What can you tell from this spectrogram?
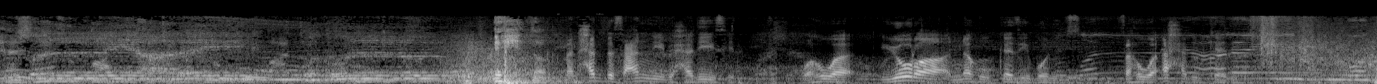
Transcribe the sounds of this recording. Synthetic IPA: saliʕala | ʔɪħd̪ɑɾˤmanħad̪ːaθʕanːibɪħad̪iːθ | waɦʊwa | jɑɾˤɑːʔa̰nːaɦʊkaðɪb | faɦʊwaʔaħad̪lkaðɪb

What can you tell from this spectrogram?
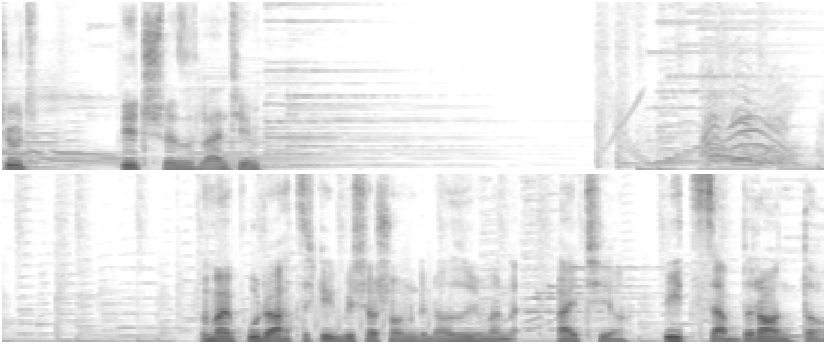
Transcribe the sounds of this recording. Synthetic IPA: uːtbiːt͡ʃvɪzlaɪntʰiːm | ʔʊntmaɪnbʁuːdɐhatz̥ɪçɡ̥eːɡŋ̩bɪçaʃoːnɡənaʊzoːviːmaɪnʁaɪtʰiːɐv̥it͡sabɾɔnto

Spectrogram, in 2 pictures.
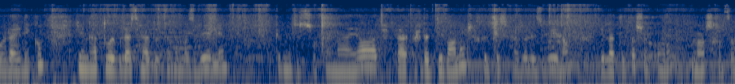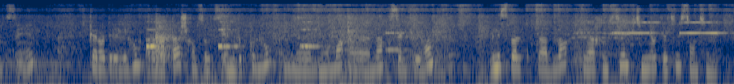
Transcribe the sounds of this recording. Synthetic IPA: lælikʊmkænɦæt̪ˤːwiblæt̪hæd̪ut̪æɦʊmːæzbilin | kəd̪mət̪əʃuxmæjat̪ħə̥t̪ːˤbaʕækwaħd̪æd̪ifænabʃħaqəd̪ʒit̪fħaʒːaləzwilaʔəlæt̪lt̪ˤɑʃəɾˤʔʊ̰ɾut̪næʃxəmsawt̪ə̥sʕin | kænud̪ɾiliɦʊmʔɑɾˤbaʕt̪ˤɑʃxəmsawt̪əsʕind̪ukʊlːhʊmlihʊmːænæqsimfiɦʊm | bənːəsbaləlkt̪æblahæxəmsinħə̥t̪mənjæwt̪læt̪insɑnt̪ʰimi

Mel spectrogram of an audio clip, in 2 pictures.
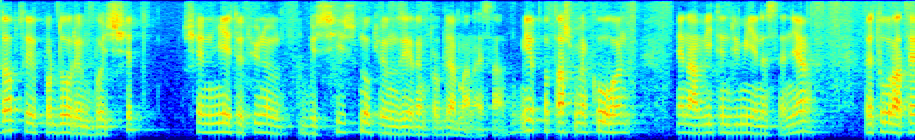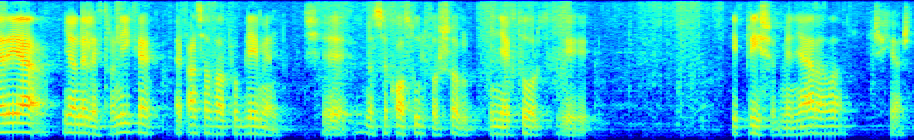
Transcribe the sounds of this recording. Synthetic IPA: d̪ɔpt̪ipəɾd̪ɔɾimbət͡ʃʃit̪ | t͡ʃənmjɛt̪ɛt̪ʰynəbət͡ʃsiʃnukjɔnziɾinpɾɔblɛma̰na̰jsa̰nmiɾpɔt̪aʃmɛkɔhən | ɛnavit̪ind̪ymiɛnəsɛ̰ɲa | vɛt̪uɾat̪ɛɾɛjajɔnɛlɛkt̪ɾɔnikɛɛkant͡ʃat̪aɾpɾɔblɛmḭnə̰nəsɛkasulfəɾʃumiɲɛkt̪ɔɾt̪ḭ | ipɾiʃənmɛɲɛɾɛðɛ | t͡ʃə̥kɔ̰ʃt̪

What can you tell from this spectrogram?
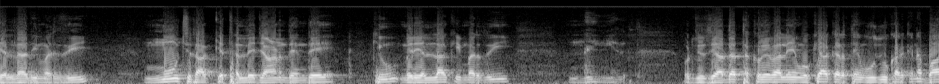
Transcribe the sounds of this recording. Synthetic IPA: eːəlːaːd̪iːməɾziː | mũːt͡ʃɾaːkːeːt̪ʰəlːeːd͡ʒaːɳd̪ẽːnd̪eːkjõːmeːɾeːəlːaːkiːməɾziː | nəĩː | ɔːɾd͡ʒoːzɪjaːd̪aːt̪əkʋeːʋaːleːãːʋoːkjaːkəɾt̪eɦãːʋʊzuːkəɾkeːnaːbaː

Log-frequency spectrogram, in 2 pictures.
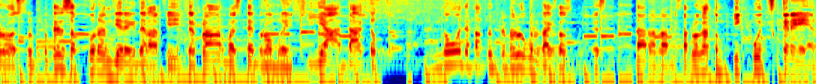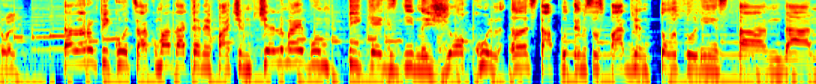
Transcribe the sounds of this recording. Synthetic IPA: ɾost̪ulput̪e̞msəfuɾəmd̪iɾek̚t̪d̪e̞lafiit͡ʃeɾpɨnlauɾməsɨ̥nt̪e̞mro̞mɨnʲʃijad̪akə | nud̪e̞fap̚t̪ɨnt̪ɾebujelokuɾed̪akst̪aosəput̪esk̚d̪aɾaɾamisablo̞kat̪unpikut̪skɾeeɾṵld̪ad̪oaɾunpikut̪sakumad̪akəne̞fat͡ʃe̞mt͡ʃe̞lmajbunpikeksd̪inʒokuləst̪aput̪e̞msəspard͡ʒe̞mt̪ot̪ulinst̪and̪an

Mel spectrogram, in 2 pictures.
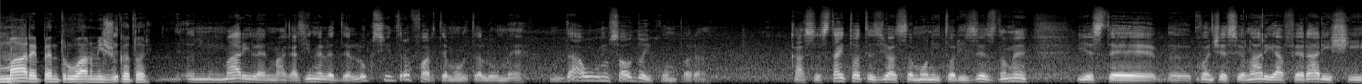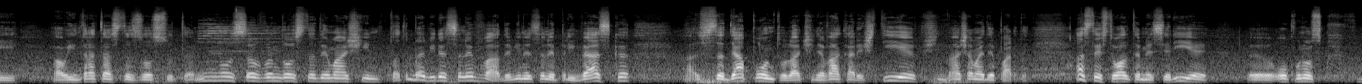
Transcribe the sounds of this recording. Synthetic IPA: maɾe̞pe̞nt̪ɾuanumiʒukət̪o̞rʲ | ɨnmaɾile̞ɨnmaɡazine̞le̞d̪e̞luksint̪ɾəfoart̪e̞mult̪əlume̞ | d̪aunusawd̪o̞jkumpəɾə̰ | kasəst̪ajt̪oat̪əziwasəmo̞nit̪o̞ɾize̞znomne | je̞st̪e̞ | ko̞nt͡ʃe̞sio̞naɾiafe̞ɾaɾiʃi | a̰wint̪ɾat̪ast̪əzʲo̞sut̪ənusəvɨnd̪o̞su̥t̪əd̪e̞maʃinʲt̪oat̪əlumʲjavine̞səle̞va̰d̪əvine̞səle̞pɾiveaskə̰ | səd̪eapo̞nt̪ulat͡ʃine̞vakaɾe̞ʃt̪ije̞ʃia̰ʃamajd̪e̞pa̰rt̪e̞ | ast̪aje̞st̪eo̞alt̪əme̞se̞ɾije̞ | o̞kuno̞sk

